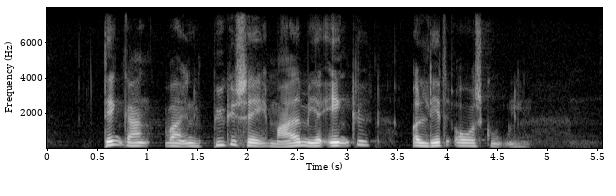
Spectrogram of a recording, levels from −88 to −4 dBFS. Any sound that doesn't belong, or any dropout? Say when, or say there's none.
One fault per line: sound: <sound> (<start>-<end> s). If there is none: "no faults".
no faults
